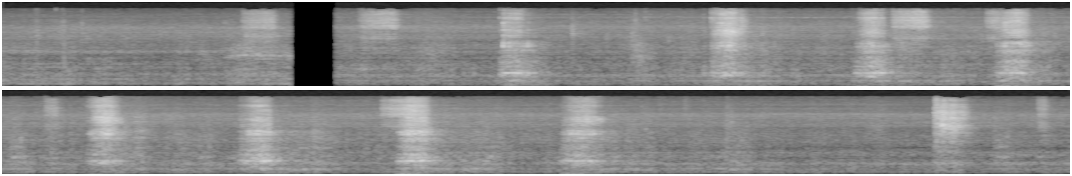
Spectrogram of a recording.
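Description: Drum-type drain-cleaning machine feeding its cable into a clogged drain line: a faint steady running sound with a short scraping rasp of the cable roughly every second or so.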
